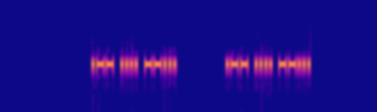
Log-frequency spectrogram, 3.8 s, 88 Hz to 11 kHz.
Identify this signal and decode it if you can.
Morse code, heard as a keyed tone, about 47 wpm, 700 Hz. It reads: WH7 WH7
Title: USA Call Sign Prefixes - Repeated 2x - 50wpm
